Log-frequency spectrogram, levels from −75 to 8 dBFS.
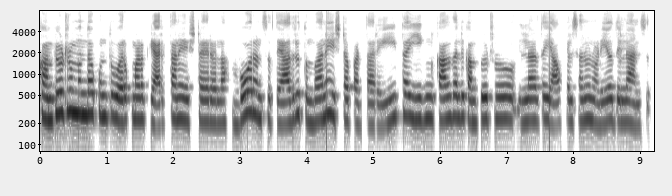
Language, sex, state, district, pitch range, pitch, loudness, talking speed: Kannada, female, Karnataka, Raichur, 210-240 Hz, 225 Hz, -15 LUFS, 85 wpm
